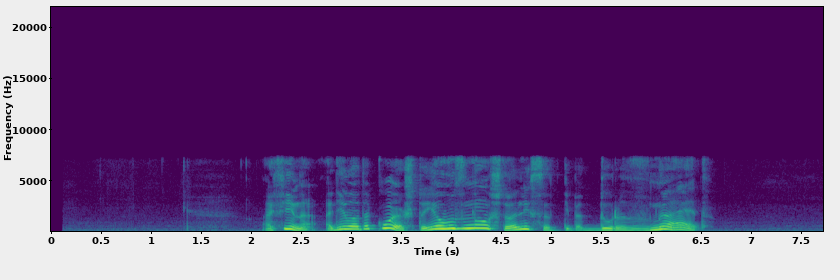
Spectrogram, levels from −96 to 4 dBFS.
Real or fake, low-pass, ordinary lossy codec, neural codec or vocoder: real; 7.2 kHz; none; none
